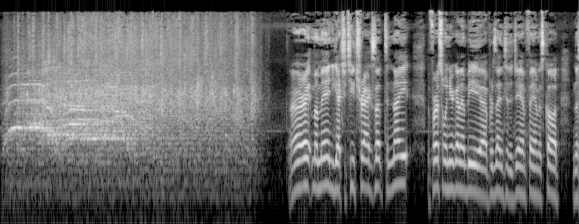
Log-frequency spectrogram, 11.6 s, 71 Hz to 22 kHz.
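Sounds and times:
high cheers: 0:00.0 - 0:05.3
audience clapping: 0:00.0 - 0:05.4
speech: 0:06.2 - 0:11.5.

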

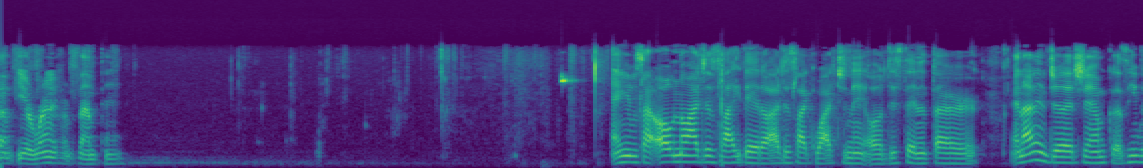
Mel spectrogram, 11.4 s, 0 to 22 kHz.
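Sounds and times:
speech: 0:00.0 - 0:01.4, 0:06.1 - 0:11.4
person sipping water with soft wet slurps: 0:02.3 - 0:05.3
swallowing: 0:02.4 - 0:04.7.

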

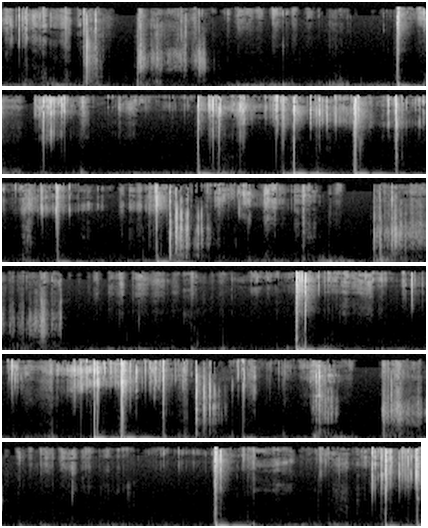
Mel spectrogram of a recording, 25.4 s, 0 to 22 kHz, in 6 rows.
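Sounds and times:
crisp snaps and scratches from handling a sunflower head: 0:00.0 - 0:02.8, 0:06.2 - 0:11.6, 0:12.2 - 0:13.4, 0:15.6 - 0:22.6, 0:23.3 - 0:25.3.

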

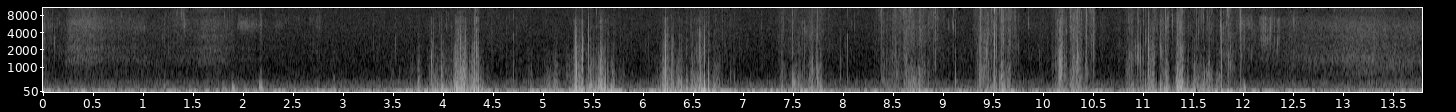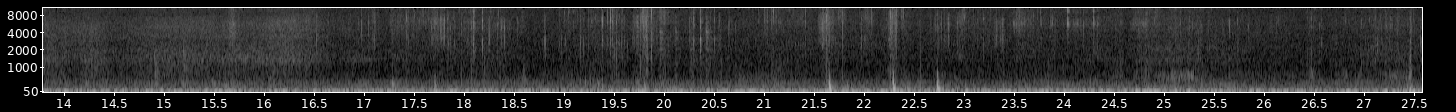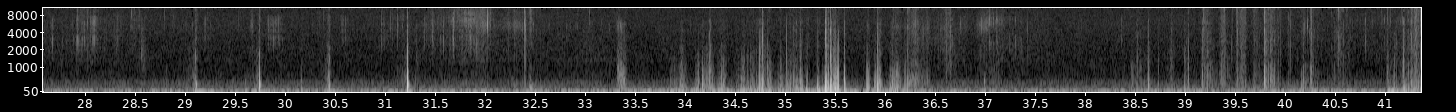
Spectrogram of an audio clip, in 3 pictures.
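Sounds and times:
ear-cleaning scratching and brushing with a feather wand and an ear pick: 0:00.0 - 0:37.6, 0:38.3 - 0:41.3
quiet rustling: 0:00.0 - 0:41.3.

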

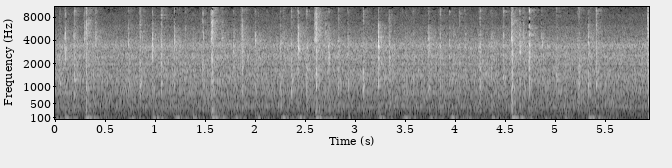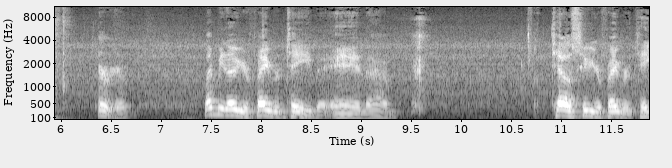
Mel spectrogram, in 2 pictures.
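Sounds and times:
typing on a computer keyboard: 0:00.0 - 0:06.1
speech: 0:06.4 - 0:06.8, 0:07.4 - 0:09.4, 0:10.9 - 0:11.8.

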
